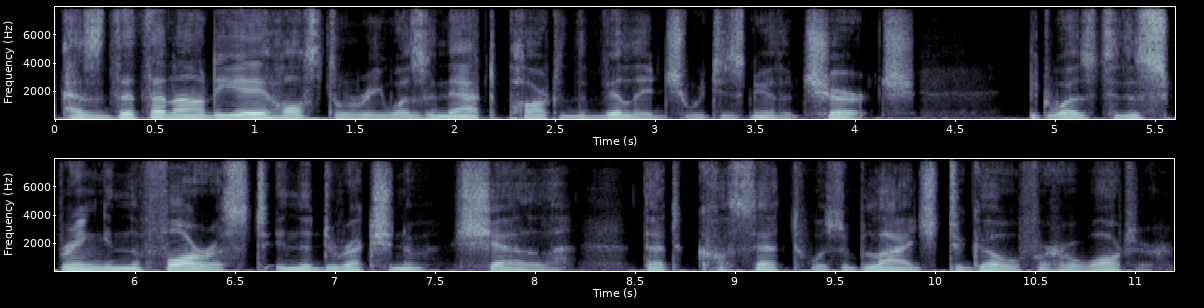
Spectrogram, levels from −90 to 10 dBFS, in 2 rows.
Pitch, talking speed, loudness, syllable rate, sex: 110 Hz, 205 wpm, -21 LUFS, 5.3 syllables/s, male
